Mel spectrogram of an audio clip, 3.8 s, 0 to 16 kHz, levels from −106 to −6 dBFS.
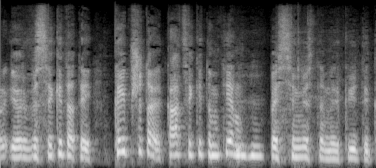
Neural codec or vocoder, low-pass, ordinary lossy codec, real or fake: vocoder, 44.1 kHz, 128 mel bands every 256 samples, BigVGAN v2; 14.4 kHz; AAC, 48 kbps; fake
